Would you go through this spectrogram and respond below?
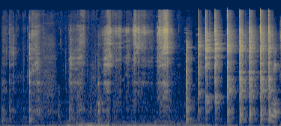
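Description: Bread flour dough is worked by hand in a bowl, with close, soft rubbing and stirring that turns into quick, rhythmic squelching strokes toward the end, no talk.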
